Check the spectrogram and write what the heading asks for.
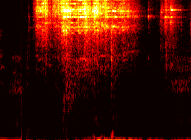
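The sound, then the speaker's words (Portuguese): A bunch of keys jangles for about two seconds, bright metallic clinks and rattles shaking continuously with a few louder jingles, no voices present. “Muito bem, então se me dão a honra de ser eu a fechar aqui, bom, lá vou eu aqui com as chaves, trancar aqui o corte lateral para abrirmos depois na madrugada de domingo.”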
